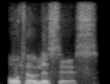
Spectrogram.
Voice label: "autolysis", British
